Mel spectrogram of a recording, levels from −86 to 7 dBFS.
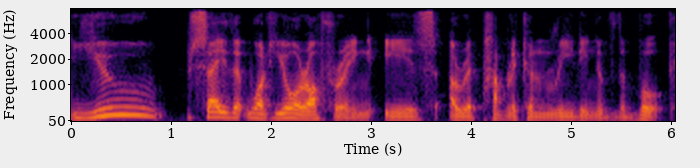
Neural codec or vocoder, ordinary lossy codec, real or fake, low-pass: none; Opus, 64 kbps; real; 7.2 kHz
